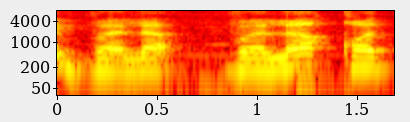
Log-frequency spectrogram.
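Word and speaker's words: وَلَقَدْ: तो इसको हम पढ़ेंगे वलक़द तरकनाहा। अच्छा जी, दाल जो है ये साइलेंट है क्योंकि दाल नहीं पढ़ी जाएगी बल्कि ता पढ़ा जाएगा, तो इसलिए कलकला नहीं होगा।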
